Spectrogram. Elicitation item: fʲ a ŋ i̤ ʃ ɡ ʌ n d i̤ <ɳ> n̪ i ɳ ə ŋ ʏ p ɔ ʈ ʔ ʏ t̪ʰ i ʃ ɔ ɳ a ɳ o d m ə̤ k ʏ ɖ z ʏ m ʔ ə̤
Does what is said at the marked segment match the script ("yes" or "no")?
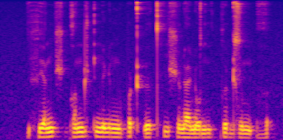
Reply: no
